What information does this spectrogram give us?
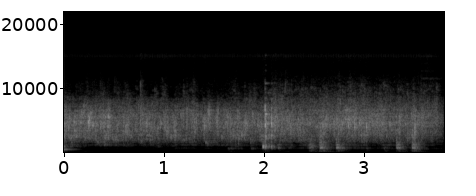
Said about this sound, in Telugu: ఎండుమిర్చి కూడా ఒకటి తుంపు వేసాను అలాగే కొంచెం కరివేపాకు కూడా వేసాను ఇలా బాగా వేగనివ్వాలి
